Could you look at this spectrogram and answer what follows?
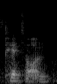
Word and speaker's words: piton: How to pronounce python? Piton. Piton. Okay, it's piton.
